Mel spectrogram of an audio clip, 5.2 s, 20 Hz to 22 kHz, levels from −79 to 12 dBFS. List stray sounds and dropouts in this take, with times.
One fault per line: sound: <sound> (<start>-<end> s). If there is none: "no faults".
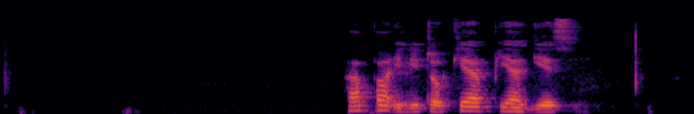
no faults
